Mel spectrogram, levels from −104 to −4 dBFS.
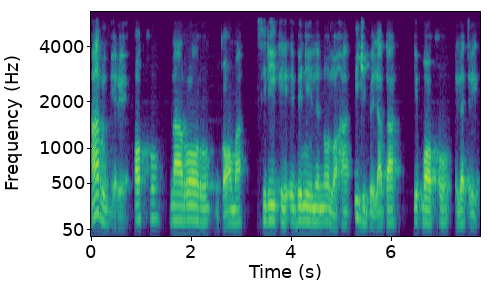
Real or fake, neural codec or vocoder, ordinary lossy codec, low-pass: fake; codec, 16 kHz, 4 kbps, FunCodec, trained on Chinese and English, 50 frames a second; none; 5.4 kHz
